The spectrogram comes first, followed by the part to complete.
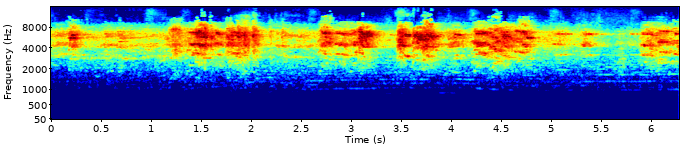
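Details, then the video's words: Turquoise-fronted amazon (Amazona aestiva), a wild bird in natural habitat in Brazil, calling: harsh, raspy squawks in quick bursts about once a second, loud and grating with little low tone. "PAPAGAIO-VERDADEIRO Chamando (AMAZONA AESTIVA), TURQUOISE-FRONTED PARROT"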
